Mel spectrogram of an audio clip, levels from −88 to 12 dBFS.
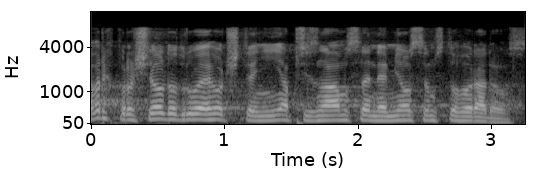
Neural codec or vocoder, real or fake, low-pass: none; real; 7.2 kHz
